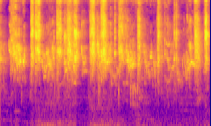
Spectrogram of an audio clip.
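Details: Lovebirds calling together at close range: bursts of loud, shrill chirping and chattering in quick runs, with a low rumble underneath.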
